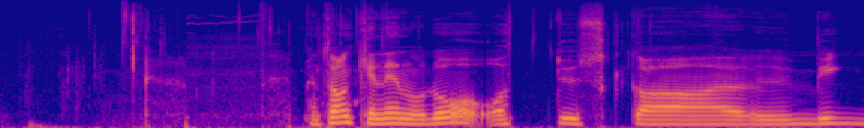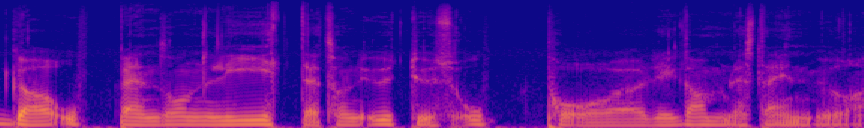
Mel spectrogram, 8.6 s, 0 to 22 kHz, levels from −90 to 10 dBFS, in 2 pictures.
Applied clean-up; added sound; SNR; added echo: none; none; none; none.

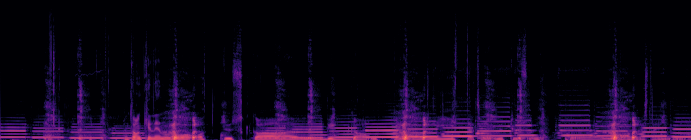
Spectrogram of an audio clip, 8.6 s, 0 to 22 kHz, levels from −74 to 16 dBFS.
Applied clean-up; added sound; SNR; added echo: none; Cough + Wind instrument, woodwind instrument; -3 dB; none.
